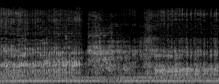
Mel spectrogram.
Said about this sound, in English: Right after the shadow passes, one of my dogs stares at the door and starts growling.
